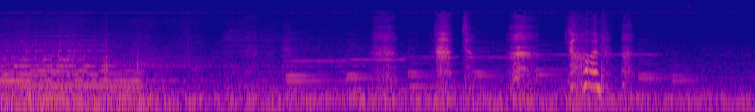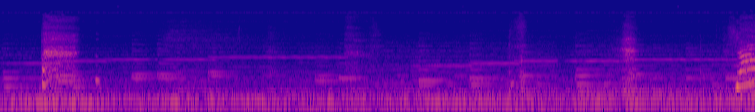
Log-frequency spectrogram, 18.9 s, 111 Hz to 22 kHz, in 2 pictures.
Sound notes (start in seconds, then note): 4.7 sobbing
